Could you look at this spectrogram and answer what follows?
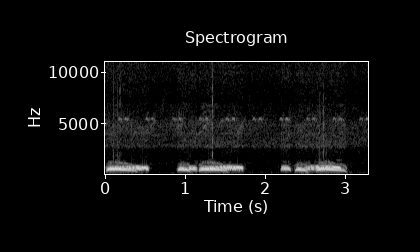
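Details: Spotted dove at a ground decoy used to lure wild doves, giving three loud cooing phrases, each a long, slightly falling hollow coo broken into joined segments.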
